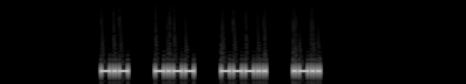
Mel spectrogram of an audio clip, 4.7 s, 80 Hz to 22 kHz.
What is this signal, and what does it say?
Morse code, heard as a keyed tone, about 40 wpm, spaced as for 23 wpm, 700 Hz. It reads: KY8L
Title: USA Call Signs - 4 Characters - 3x Character Spacing - 40wpm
